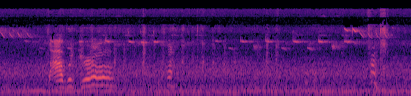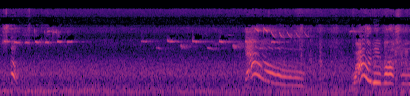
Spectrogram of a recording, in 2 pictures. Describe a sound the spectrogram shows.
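A woman speaks encouragingly to a dog.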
